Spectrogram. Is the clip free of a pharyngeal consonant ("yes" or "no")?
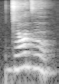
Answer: yes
